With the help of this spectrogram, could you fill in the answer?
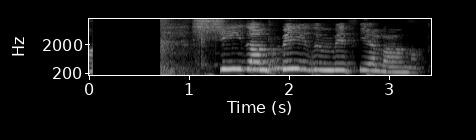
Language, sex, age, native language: Icelandic, male, 9, Icelandic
